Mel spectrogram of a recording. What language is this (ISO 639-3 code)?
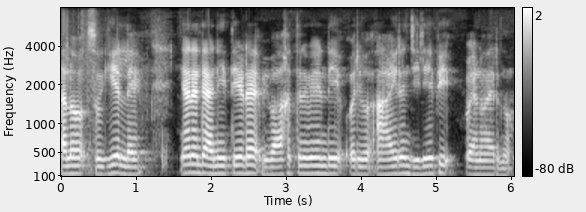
mal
